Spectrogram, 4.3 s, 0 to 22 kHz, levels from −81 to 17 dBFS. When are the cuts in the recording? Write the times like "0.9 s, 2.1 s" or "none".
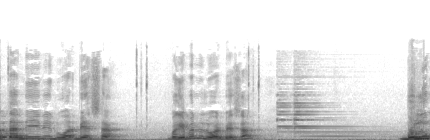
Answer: none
